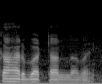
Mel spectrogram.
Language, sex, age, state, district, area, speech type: Bodo, male, 18-30, Assam, Baksa, rural, spontaneous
